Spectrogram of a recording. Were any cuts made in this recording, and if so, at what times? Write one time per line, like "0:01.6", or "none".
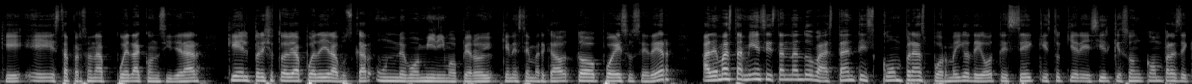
0:02.1
0:05.0
0:06.9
